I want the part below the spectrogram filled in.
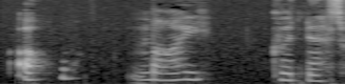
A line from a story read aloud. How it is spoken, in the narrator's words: whispered Wish in horror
